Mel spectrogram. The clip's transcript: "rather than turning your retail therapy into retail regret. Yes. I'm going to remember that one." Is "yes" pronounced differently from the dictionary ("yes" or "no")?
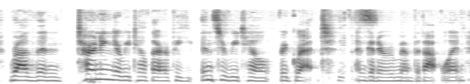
yes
